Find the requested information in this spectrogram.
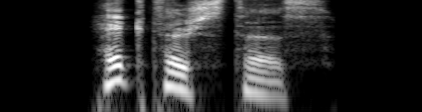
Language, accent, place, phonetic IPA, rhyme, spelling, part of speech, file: German, Germany, Berlin, [ˈhɛktɪʃstəs], -ɛktɪʃstəs, hektischstes, adjective, De-hektischstes.ogg
- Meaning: strong/mixed nominative/accusative neuter singular superlative degree of hektisch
